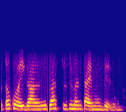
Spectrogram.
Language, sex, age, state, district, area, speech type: Punjabi, female, 18-30, Punjab, Patiala, urban, conversation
